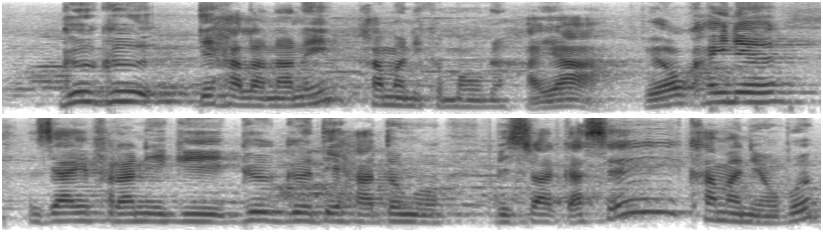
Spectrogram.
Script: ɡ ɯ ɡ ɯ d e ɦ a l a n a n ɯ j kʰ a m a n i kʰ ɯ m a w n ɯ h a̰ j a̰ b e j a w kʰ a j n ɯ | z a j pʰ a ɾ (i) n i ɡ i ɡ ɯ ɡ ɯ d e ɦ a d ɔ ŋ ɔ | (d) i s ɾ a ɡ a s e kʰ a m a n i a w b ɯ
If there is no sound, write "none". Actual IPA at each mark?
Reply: a, b

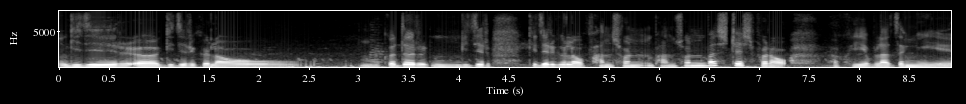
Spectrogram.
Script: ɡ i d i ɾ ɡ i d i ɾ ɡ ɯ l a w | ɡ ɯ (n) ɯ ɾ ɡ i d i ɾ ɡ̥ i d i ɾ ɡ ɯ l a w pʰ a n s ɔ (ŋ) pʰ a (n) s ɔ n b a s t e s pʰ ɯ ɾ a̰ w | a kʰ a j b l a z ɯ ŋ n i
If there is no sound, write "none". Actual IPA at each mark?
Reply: d, n, n

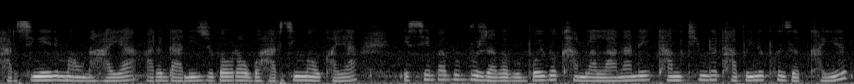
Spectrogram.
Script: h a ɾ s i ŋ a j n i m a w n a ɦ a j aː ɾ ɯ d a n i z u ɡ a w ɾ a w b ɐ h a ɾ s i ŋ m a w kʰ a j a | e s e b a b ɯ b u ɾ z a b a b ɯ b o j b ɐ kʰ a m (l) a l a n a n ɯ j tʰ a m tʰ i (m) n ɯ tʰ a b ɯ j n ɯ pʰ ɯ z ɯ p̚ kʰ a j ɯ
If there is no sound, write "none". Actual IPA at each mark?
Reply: l, m

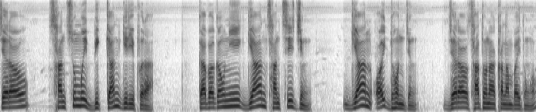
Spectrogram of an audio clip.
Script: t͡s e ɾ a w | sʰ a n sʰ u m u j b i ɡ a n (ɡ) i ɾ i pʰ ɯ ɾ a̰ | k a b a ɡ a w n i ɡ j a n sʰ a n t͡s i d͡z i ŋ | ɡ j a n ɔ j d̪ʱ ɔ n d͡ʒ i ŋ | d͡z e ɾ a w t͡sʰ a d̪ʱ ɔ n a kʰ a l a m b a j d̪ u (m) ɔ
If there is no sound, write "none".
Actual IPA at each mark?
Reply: ɡ, ŋ

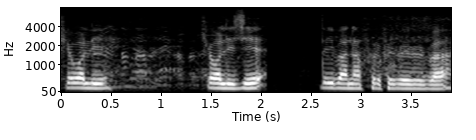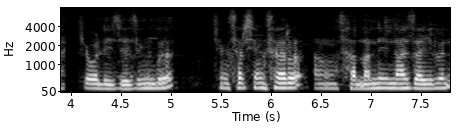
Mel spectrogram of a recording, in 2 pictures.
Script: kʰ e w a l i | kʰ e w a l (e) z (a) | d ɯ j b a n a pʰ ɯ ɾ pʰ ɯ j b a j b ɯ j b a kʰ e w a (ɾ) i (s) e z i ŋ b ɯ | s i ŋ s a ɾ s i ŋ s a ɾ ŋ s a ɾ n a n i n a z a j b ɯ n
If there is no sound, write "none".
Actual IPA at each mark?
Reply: i, e, l, z

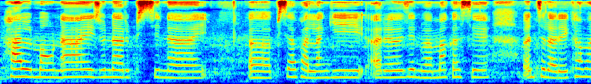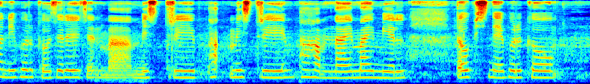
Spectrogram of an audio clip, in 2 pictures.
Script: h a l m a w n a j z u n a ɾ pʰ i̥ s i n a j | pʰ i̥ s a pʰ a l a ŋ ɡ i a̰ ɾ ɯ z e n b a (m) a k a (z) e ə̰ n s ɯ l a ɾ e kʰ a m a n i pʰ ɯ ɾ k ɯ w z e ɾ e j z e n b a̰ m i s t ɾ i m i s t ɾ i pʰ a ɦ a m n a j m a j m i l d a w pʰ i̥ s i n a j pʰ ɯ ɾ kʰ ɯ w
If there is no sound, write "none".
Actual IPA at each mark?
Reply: m, s

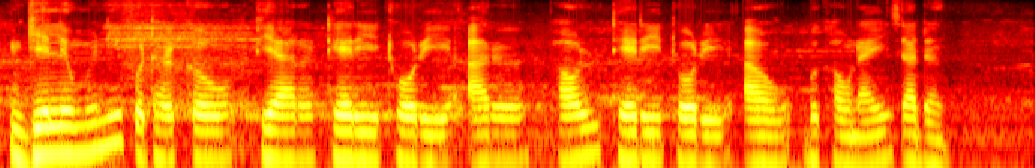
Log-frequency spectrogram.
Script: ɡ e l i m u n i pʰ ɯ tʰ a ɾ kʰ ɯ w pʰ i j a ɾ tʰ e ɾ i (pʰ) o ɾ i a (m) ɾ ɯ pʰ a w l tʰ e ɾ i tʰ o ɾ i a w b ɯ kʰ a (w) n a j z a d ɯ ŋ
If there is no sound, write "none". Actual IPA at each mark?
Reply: tʰ, none, w

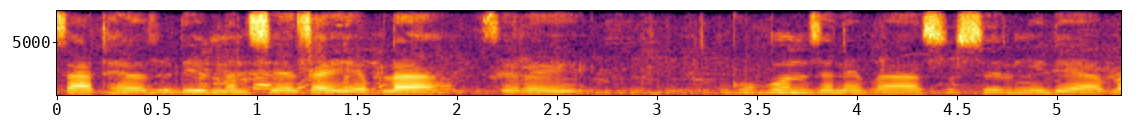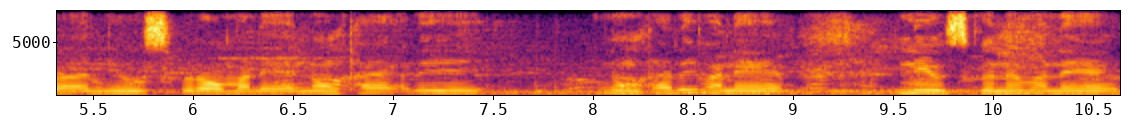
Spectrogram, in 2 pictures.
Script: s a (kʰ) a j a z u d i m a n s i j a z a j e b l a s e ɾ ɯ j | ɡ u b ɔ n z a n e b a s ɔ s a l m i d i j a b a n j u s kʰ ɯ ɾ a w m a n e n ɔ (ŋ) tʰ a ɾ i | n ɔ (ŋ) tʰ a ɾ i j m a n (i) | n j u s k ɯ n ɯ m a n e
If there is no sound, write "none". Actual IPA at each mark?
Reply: tʰ, ŋ, ŋ, e

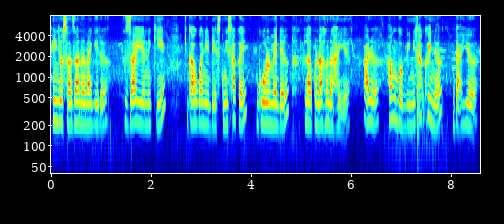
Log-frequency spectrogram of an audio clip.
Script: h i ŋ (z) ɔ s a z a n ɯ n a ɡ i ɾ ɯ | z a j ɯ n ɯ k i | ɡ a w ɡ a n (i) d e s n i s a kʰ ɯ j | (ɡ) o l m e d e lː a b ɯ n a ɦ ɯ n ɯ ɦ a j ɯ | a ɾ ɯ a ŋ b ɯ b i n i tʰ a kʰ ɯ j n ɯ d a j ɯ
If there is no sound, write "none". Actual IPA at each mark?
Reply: z, i, ɡ

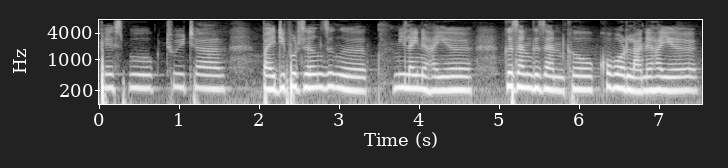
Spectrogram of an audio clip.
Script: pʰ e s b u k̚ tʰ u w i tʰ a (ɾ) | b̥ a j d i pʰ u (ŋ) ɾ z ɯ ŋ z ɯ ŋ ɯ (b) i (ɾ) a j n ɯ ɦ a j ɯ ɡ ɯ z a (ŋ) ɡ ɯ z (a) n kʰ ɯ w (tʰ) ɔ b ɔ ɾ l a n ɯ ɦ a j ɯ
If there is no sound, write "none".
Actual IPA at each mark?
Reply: ɾ, none, m, l, n, a, kʰ

